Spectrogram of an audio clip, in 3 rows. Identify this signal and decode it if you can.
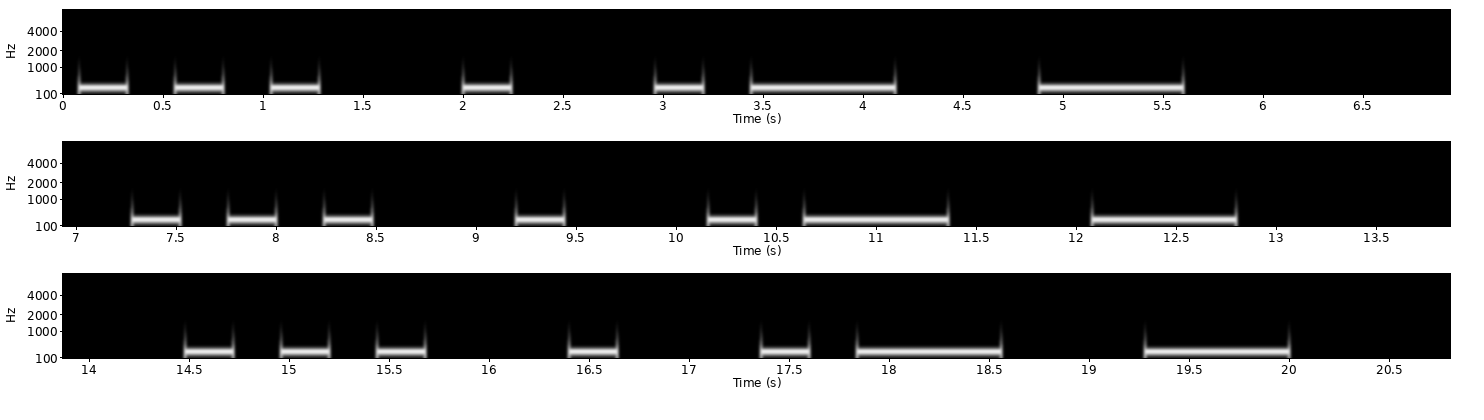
Morse code, heard as a keyed tone, about 5 wpm, 250 Hz. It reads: SEAT SEAT SEAT
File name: morse / morse-training-05WPM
